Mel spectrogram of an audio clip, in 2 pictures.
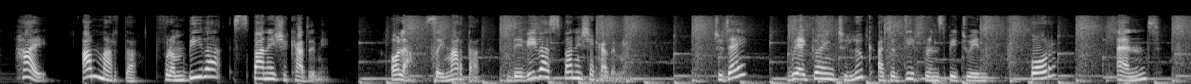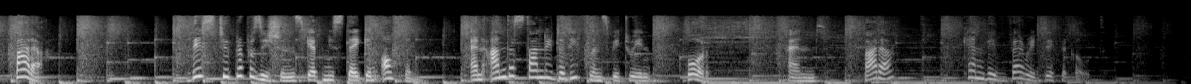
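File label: Catalan, English accent; GoLocalise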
